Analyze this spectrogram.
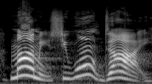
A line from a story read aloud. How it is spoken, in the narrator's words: he yelled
